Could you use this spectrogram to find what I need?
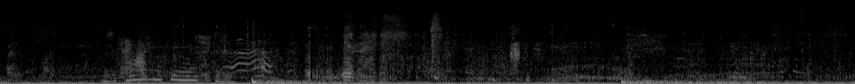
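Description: Tall grass rustles as someone creeps slowly through it.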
